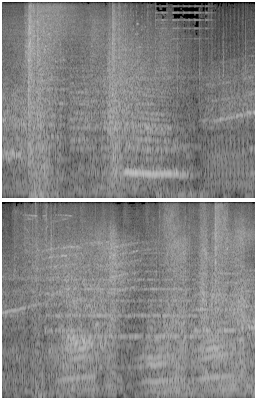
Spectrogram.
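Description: Cartoon chase sound effects: a motorcycle engine revving in rising sweeps, with two sudden bangs in the first two seconds and a tire screech, over action music.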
